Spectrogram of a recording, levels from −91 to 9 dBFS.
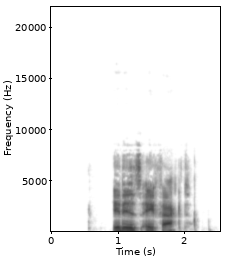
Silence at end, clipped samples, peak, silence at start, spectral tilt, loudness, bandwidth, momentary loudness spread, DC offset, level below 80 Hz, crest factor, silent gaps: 0.5 s; under 0.1%; -2 dBFS; 0.95 s; -4 dB/octave; -17 LUFS; 8.4 kHz; 17 LU; under 0.1%; -62 dBFS; 18 dB; none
